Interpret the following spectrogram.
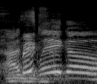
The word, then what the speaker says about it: Oswego: coronavirus has officially hit Oregon, more specifically Lake Oswego. Is that how you say it? Make sure y'all, right? Yeah, Oswego.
